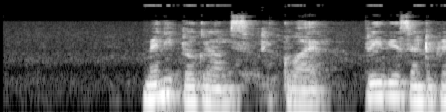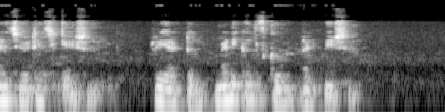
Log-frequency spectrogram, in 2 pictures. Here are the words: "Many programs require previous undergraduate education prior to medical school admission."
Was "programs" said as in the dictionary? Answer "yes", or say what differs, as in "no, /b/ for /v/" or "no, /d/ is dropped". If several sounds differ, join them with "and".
no, /s/ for /z/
